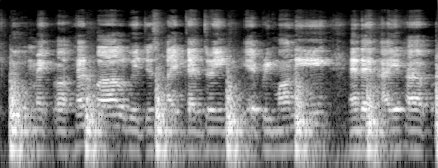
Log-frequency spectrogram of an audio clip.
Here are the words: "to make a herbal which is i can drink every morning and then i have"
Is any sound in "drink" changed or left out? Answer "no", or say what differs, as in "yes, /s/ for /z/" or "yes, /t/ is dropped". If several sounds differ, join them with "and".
yes, /k/ is dropped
